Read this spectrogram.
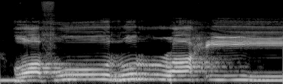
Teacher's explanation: وقف کی صورت میں میم جو ہے یہ ساکن ہو جائے گی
